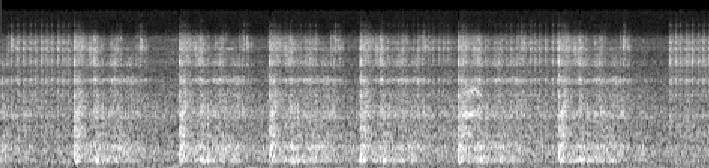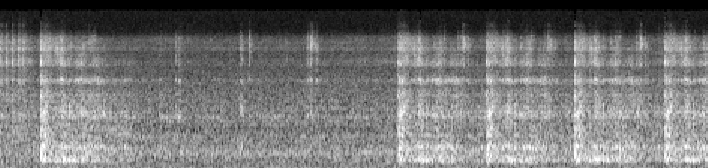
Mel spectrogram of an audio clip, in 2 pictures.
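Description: Gunshots from a video game blast through speakers in sharp bursts.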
